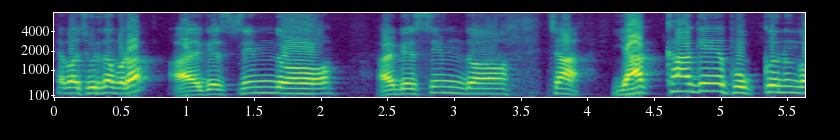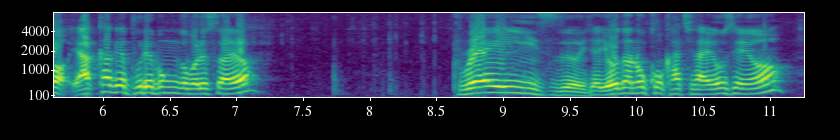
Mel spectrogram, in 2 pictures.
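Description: An English vocabulary teacher, a woman with a lower-pitched voice, drills her class in quick call-and-response fashion. Each word gets repeated many times between rapid-fire questions.

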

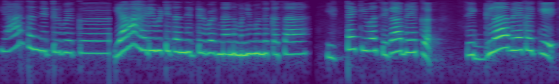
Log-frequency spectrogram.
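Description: A woman voicing a loud, quarrelsome young village wife in a cartoon, ranting and scolding in a North Karnataka Kannada accent. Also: quick pace. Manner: shrill scolding rant. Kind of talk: cartoon voice acting.

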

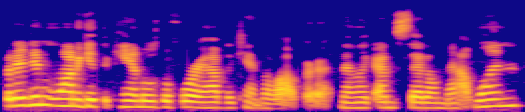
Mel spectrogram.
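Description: A young woman with a mid-range voice talks fast and gushes in a bubbly way, narrating over her shopping footage for a vlog. She's recording a shopping vlog voiceover from a parked car, and the sound is clean with no echo.

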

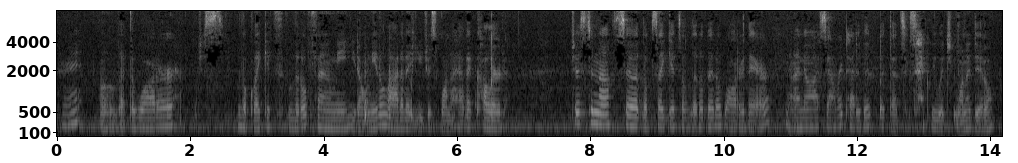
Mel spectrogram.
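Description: A woman's voice: fairly low pitch, brisk, creaky, background noise. Woman murmuring craft painting steps. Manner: relaxed, murmured step-by-step instructions. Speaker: craft tutorial host. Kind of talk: hands-on craft tutorial. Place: cluttered home craft room, indoors.

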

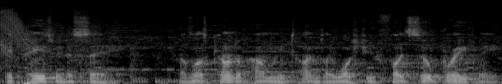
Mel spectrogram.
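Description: A man playing a solemn, grave ghostly doctor in a dramatic comic dub, speaking in a measured way. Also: rumbling low, fairly even intonation. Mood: sorrowful. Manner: slow, grave, measured delivery. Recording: echoing voice over music.

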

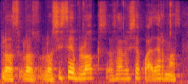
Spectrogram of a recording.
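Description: A tattoo artist from the Mexico City area tells stories in a casual interview, using lots of slang, acting out other people's voices, and adding frequent tag questions. His voice is medium-pitched, steady, creaky, and mellow, at a normal speed.

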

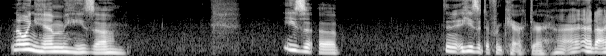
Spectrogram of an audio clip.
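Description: In a boyfriend ASMR roleplay, a man lightly acts out a shy young boyfriend in an intimate audio scene. He sounds anxious and soft-spoken, stammering and hesitating, with a medium-pitched voice.

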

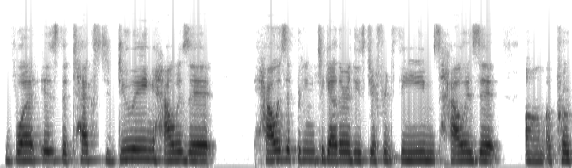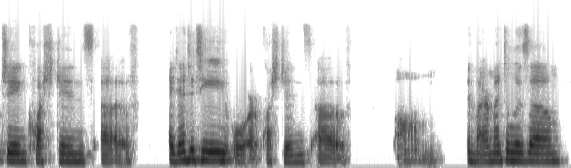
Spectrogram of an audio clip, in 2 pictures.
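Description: A literary scholar, interviewed as a podcast guest, explains ideas thoughtfully in a careful, hedging academic manner. Her medium-pitched, warm voice has vocal fry and a measured pace.

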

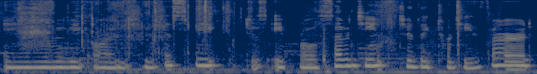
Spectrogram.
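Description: A young planner vlogger chats casually while filling in her planner, rambling and soft, sniffly with a cold, and sometimes slipping into a whisper as she works. Her voice is medium in pitch, creaky, and a little slow.

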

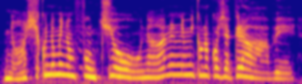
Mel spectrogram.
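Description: A woman's voice: high voice, lively intonation, measured pace, a bit bright, soft background music. A woman voicing a confident, competitive teenage girl doll with a wry, skeptical manner in a doll-story role-play.

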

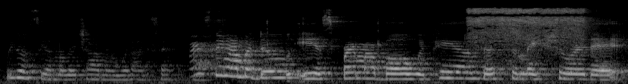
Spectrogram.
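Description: A young adult woman's high voice moves a little fast as she talks viewers through a cook-along. She is a cooking vlogger in her home kitchen indoors, casual and chatty, calling everyone y'all and boo. A distant camera on the counter records her, and the kitchen comes across echoey with noticeable background noise.

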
